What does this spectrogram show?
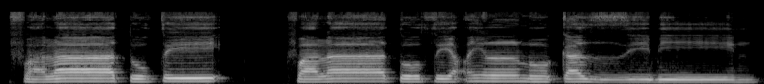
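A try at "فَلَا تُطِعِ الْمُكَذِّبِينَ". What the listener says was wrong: Ya, ditambah lagi, ditebalkan. Tuti'il, tuti'il. Ya, nah, tadi yang awal-awal terlalu banyak hamas ya. At, it, ut.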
